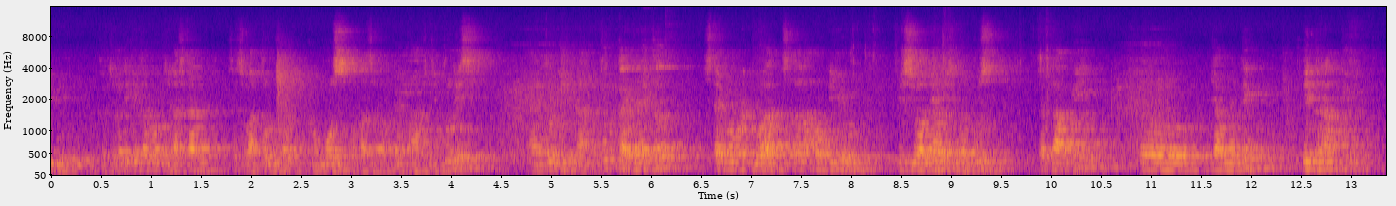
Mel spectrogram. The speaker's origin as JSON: {"language": "Indonesian", "region": "Aceh", "country": "Indonesia", "said": "saya orang Aceh, mie Aceh tetap enak"}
